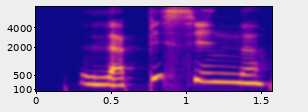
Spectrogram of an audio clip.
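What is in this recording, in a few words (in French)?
"La piscine", French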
